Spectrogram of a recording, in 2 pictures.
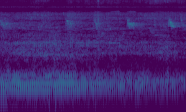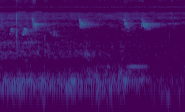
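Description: A bird repeating a short, high, falling chirp again and again, a little more than one a second. Under it, a low engine hum from passing traffic is loudest at the start and fades away over the first three seconds.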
